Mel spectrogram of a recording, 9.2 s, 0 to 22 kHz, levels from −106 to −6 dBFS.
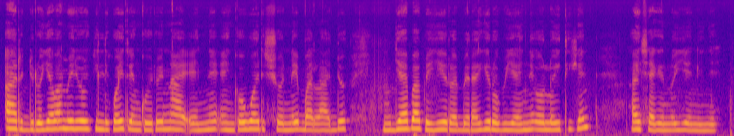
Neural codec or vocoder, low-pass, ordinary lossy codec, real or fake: vocoder, 44.1 kHz, 128 mel bands every 512 samples, BigVGAN v2; none; none; fake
